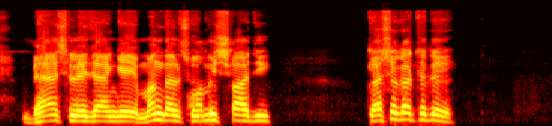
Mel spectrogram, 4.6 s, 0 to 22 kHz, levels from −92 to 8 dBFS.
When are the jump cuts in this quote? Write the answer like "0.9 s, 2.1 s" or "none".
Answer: 1.7 s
